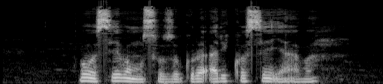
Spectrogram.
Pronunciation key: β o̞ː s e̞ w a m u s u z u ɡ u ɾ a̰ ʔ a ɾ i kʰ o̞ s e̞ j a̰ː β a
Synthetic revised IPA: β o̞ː s e̞ β a m u s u z u ɡ u ɾ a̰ ʔ a ɾ i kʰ o̞ s e̞ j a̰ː β a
